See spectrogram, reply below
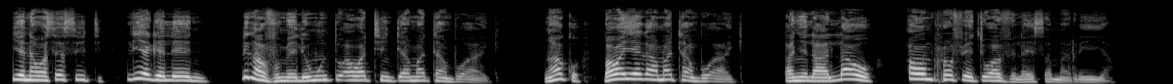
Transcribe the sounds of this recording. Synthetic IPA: jɛnawasesitʰi | lijɛɣɛleni | liŋavumeliumuntʼuawatʰintʼɛamatʰambʱɔa̰kʰɛ̥ | ŋakʰɔ | βawajɛɣaːmatʰambʱɔakʰɛ̥ | ɣaɲɛlalawɔ | awom̩pʰrɔfetʰiɔwavɛlaɛsama̰riːja

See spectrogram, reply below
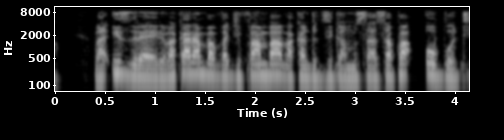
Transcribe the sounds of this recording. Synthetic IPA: ʋaʔis̬rae̞ɾiʋakaɾambapat͡ʃifambaʋakandod͡zikamusasapaobʱoːti

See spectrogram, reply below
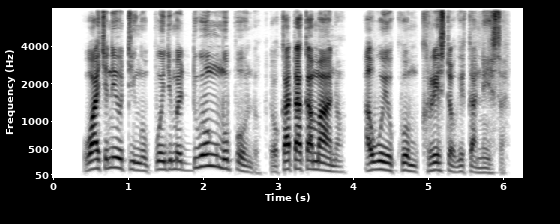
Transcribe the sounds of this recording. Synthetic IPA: wat͡ʃnɪotiŋopwoɲd͡ʒmadwoŋmopondotɔkatakamanɔ | awojokwomkɾɪstɔɡɪkanɪsa̰

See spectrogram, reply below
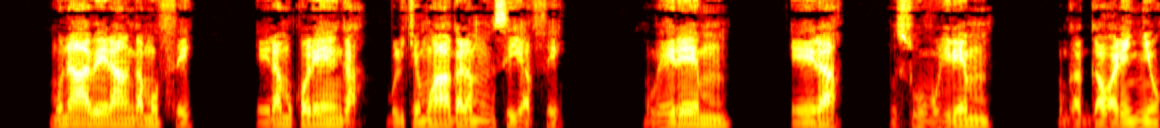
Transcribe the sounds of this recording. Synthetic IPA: munaːβe̞ːɾaːŋɡamufːe̞ː | ɾamuko̞le̞ːŋɡa̰ | βulice̞mwaːɡalamunsijafːe̞ | muβe̞ːɾe̞ːmu | e̞ɾa | musuːβuliɾe̞mu | muɡaɡːawale̞ɲːo̞

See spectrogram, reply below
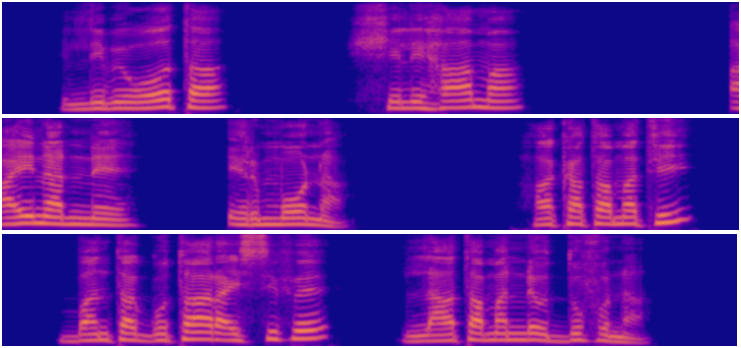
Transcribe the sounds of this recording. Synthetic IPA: lɪbɪwoːt̪ɐ | ʃɪlɪɦaːmɐ | ɐjnɐnːɛ | ɪɾmoːnɐ̰ | hɐkɐt̪ɐmɐt̪ɪ | bɐnt̪ːɐɡʊt̪aːɾɐɪsːɪfɛ | laːt̪ɐmɐnːɛʊd̪ːʊfʊnɐ̰

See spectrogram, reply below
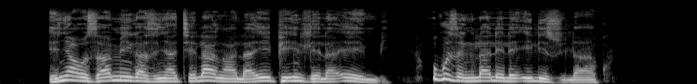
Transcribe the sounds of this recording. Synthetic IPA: iɲawɔzamiɣaziɲatʰɛlaŋalajipʰiːnd͡ɮʱɛlaeːmbʱi | uɣuzɛŋilalɛlɛilizwilaːkʰɔ̥

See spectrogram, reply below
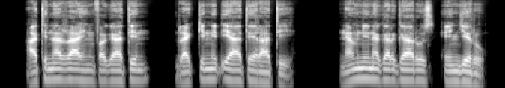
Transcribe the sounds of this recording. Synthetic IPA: ʔɐ̰t̪ɪnɐrːaːhɪnfɐɡaːt̪iːn | ɾɐkːɪnːɪᶑɪjaːt̪e̞ːɾaːt̪ḭ | nɐmnɪnɐɡɐɾɡaːɾuːshɪnd͡ʒɪɾʊ̰

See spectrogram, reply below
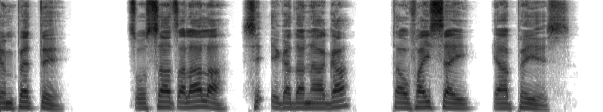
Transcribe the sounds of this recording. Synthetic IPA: ɛmpːɛt̪ːe | t͡sʼo̞ːsːaːt͡sʼɐlaːlɐsɪʔɪɡɐd̪ɐnaːɡɐ | t̪ɐʊfɐjsːɐj | jaːpːɛjeːs

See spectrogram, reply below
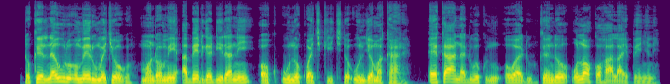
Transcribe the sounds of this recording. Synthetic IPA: tɔkelnauɾoomeɾumat͡ʃoɡomɔndɔmɪʔabedɡadiɾanɪɔkunokwat͡ʃkit͡ʃtɔʔund͡ʒɔmaka̰ɾɛ̰ | ɛkanadwoknuowadukendoʔʊlɔkɔɦalaɛpiɲnɪ̰

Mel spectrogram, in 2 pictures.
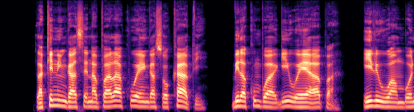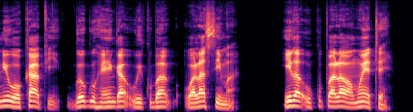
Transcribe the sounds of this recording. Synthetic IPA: lakiniŋɡasɛnapalakuhɛŋɡasɔkapi | bilakumbwaɡiwɛːpa̰ | iliuwambɔniwɔkapḭɡɔɡuɦɛŋɡawikubawa̰lasima̰ | ilaʔukupalawamwɛtɛ̰

